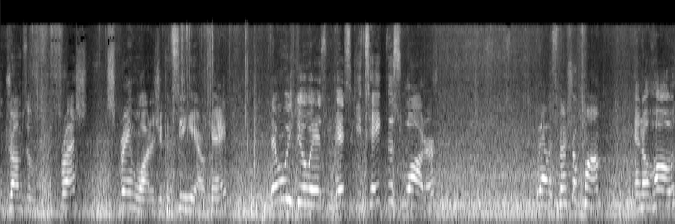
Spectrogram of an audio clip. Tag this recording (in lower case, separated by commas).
speech, vehicle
